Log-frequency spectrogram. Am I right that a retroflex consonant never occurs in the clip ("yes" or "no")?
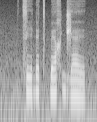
yes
